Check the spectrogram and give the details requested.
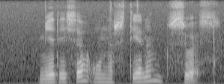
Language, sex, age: Afrikaans, male, 23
